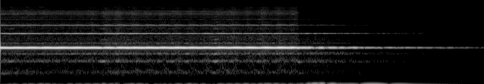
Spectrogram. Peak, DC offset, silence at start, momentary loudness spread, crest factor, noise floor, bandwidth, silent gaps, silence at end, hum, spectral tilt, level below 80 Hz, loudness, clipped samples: -2 dBFS; under 0.1%; 0 s; 13 LU; 8 dB; -48 dBFS; 13.5 kHz; none; 0.95 s; none; 5.5 dB/octave; -58 dBFS; -7 LUFS; under 0.1%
